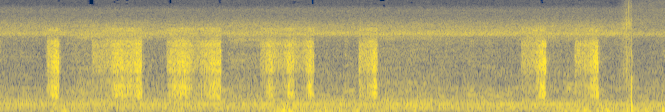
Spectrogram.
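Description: Footsteps crunching on a dry, rocky dirt track: short, uneven scrapes about every half second, over a steady faint high hum.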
